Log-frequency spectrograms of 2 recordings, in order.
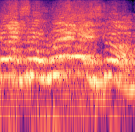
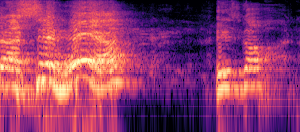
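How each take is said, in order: First: Very high, loud, slow shout; pastor yelling. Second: Loud, high shout of the question; pastor shouting. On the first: Pastor roars at terrified little brother, full shout. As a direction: stretch out a booming yell. Pastor yells question again. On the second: Pastor yells at little brother, booming shout. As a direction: bellow it like a furious preacher. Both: Retold or imitated.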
